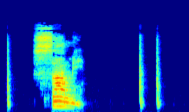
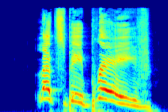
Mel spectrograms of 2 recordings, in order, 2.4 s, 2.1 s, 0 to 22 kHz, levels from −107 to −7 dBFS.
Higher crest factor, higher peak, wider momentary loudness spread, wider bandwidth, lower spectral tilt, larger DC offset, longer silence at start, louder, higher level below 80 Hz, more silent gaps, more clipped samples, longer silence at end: first, 24 dB vs 16 dB; about the same, -14 dBFS vs -12 dBFS; first, 24 LU vs 13 LU; second, 10 kHz vs 17 kHz; about the same, -2.5 dB/octave vs -2.5 dB/octave; neither; second, 0.1 s vs 0.5 s; second, -31 LUFS vs -26 LUFS; second, -88 dBFS vs -58 dBFS; neither; neither; first, 0.35 s vs 0.2 s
